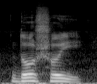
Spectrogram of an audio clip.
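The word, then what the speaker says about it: দোষৈঃ: হবে একটু খেয়াল করি প্রথম থেকে দোষই কেন দোষই কারণ এখানে কি আছে ঐকার আছে সেজন্য তার উচ্চারণ কেমন দোষই একই রকম ভাবে পরেরটাও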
